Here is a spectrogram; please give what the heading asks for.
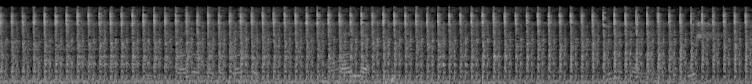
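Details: Suzuki K6A engine: a sharp, even knock about three times a second over the idle, pointing to a damaged piston and liner, which were replaced in an overhaul.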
